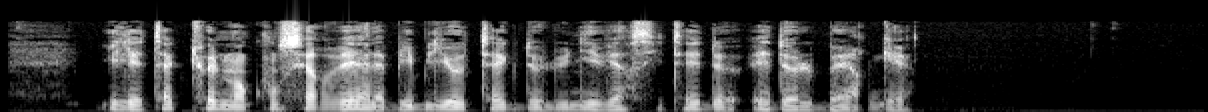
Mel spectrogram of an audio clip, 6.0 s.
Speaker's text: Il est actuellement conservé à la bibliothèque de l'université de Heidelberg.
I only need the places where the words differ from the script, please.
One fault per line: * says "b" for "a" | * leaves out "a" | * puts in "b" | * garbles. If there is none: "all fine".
all fine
